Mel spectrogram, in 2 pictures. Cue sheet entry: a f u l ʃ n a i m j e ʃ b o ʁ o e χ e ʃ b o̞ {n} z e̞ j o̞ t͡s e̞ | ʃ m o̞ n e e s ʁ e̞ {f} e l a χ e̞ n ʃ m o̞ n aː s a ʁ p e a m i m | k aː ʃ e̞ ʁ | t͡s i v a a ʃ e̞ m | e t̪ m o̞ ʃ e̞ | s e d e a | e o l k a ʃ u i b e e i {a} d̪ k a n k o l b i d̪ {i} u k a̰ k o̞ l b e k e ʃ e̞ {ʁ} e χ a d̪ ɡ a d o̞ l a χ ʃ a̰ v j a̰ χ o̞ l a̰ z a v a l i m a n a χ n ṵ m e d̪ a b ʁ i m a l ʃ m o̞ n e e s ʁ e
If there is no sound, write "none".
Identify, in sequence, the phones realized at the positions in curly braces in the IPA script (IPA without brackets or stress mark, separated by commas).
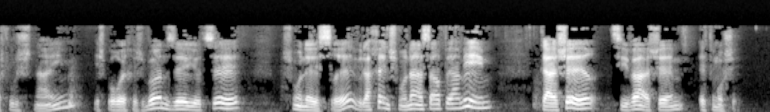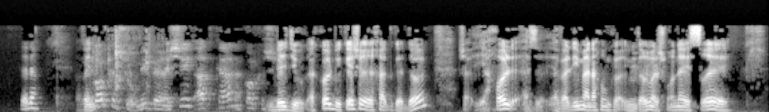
n, v, a, j, ʁ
